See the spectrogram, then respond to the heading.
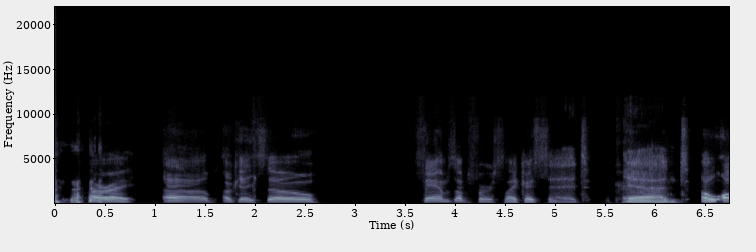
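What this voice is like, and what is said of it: Usual voice. Nothing is said of it.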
